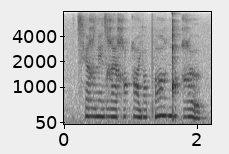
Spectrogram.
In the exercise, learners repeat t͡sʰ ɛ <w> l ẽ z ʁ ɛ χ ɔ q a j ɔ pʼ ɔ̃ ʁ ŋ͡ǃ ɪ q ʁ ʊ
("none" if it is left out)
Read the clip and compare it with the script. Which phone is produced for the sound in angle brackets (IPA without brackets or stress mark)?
ʁ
